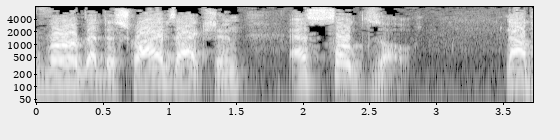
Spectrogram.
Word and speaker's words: sozo: The Greek verb for save that would correspond with Yahshua is sozo. That's spelled S-O-Z-O, but the Z is pronounced like a D is in front of it, sozo.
